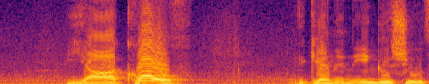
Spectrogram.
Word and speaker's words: Yaakov: Next word, Yaakov, not Yaakov, Yaakov. Again, in English you would say Jacob with the accent on the first syllable. In Hebrew, the proper pronunciation is not Yaakov, but rather Yaakov.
